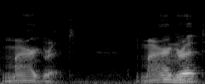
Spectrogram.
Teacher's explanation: the nasal consonant bleeds into the vowel that follows, yeah. And that R tends to take some nasality, Margaret.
